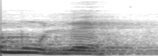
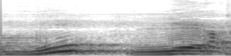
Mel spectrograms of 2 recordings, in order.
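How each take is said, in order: First: MULHER said without its final R, as mu-lhé; dropped final R. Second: MULHER slowly split as mu-lher, R at the end; mulher, slow and deliberate, ending on R; final R sounded. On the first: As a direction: leave the R off the end of mulher. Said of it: "porque eu não falo mulher". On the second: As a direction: sound out mulher in two syllables, keeping the final R. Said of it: "eu falo mulher". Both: Shown as a demonstration.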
